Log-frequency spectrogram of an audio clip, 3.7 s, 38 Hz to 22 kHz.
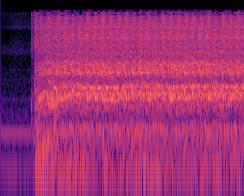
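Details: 2003 6.0L diesel: the starter grinds with an uneven, droning turnover that never settles into a firing idle; cranks but won't start.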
